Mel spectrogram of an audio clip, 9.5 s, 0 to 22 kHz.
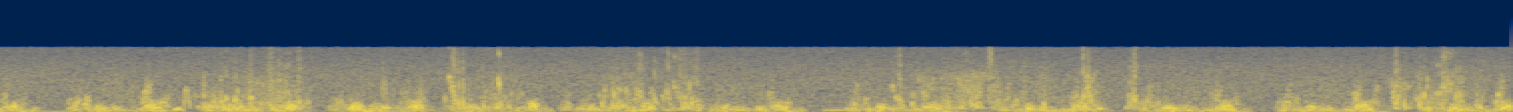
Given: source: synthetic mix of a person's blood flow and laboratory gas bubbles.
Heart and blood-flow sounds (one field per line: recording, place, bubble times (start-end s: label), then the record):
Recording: Doppler ultrasound of blood flow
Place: precordium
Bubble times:
0.00-0.03 s: bubbles
1.14-1.98 s: bubbles
2.38-2.71 s: bubbles
2.77-2.97 s: bubbles
3.00-3.25 s: bubbles
3.72-4.45 s: bubbles
5.57-6.29 s: bubbles
6.50-6.58 s: bubbles
6.71-6.96 s: bubbles
7.04-7.16 s: bubbles
8.68-9.32 s: bubbles
From the record:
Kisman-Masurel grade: 332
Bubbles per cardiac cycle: rolling drumbeat, 9 or more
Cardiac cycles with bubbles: 50 to 99%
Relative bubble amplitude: moderate (0.250 to 0.450)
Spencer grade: 3 (all of the cardiac periods contain showers or single bubble signals, but not dominating or overriding the cardiac motion signals)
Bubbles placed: only in the low amplitude regions of the cardiac cycle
